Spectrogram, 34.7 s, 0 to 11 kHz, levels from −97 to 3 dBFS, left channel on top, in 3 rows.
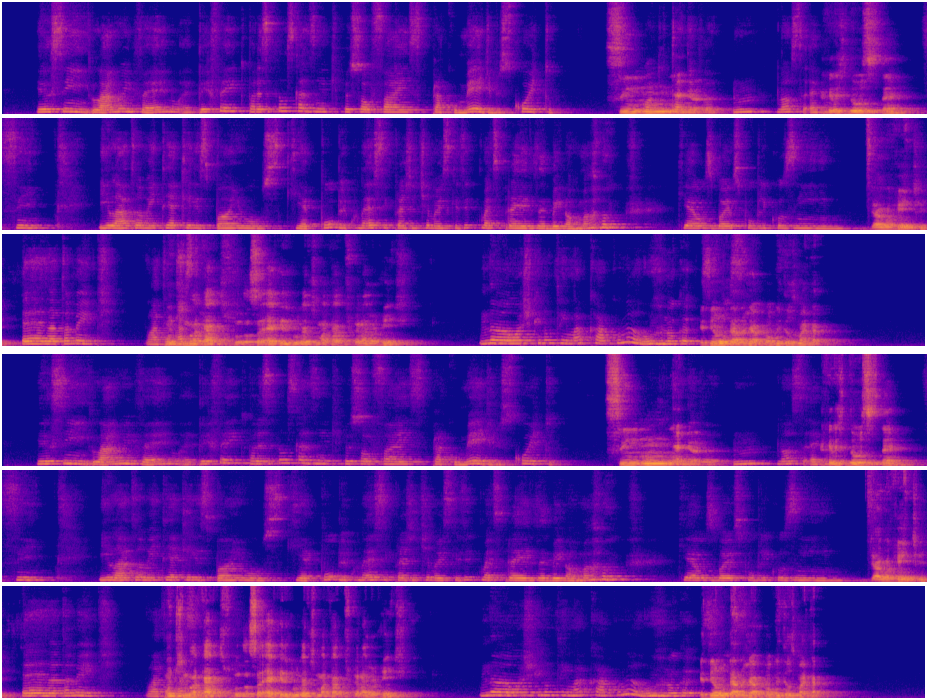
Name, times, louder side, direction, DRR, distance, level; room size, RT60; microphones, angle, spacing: voice 1, 0.4-6.9 8.0-10.9 11.7-12.5 12.8-19.5 20.1-22.2 23.4-24.5 24.9-25.8 29.1-32.3, left 1 dB, 70° left, 0.5 m, -36 dB
voice 2, 7.6-8.8 10.2-11.4 22.4-23.2 25.1-28.1 31.8-33.3, right 1 dB, 80° right, 0.9 m, -29 dB
7.6 x 6.6 x 2.7 m
head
